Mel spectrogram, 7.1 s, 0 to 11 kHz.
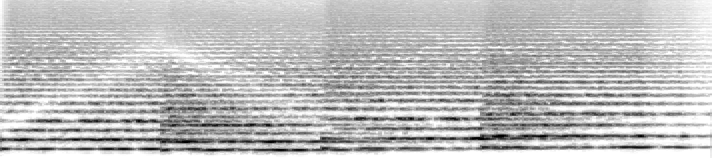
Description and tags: Riser 6 Flicker
Strings for riser 5. 150 bpm
progression, strings, beat, synth, melody, techno, 150-bpm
